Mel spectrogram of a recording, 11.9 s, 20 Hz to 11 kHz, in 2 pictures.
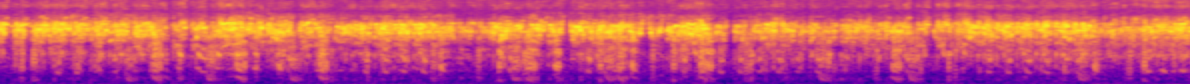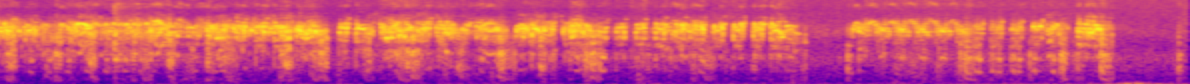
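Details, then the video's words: Black stork chicks in the nest beg with a continuous chorus of high, hoarse, wheezing squeals, breaking briefly near the end, a reflex as an unknown adult black stork moved around the nest, though no feeding followed; 13 July. "Must-toonekurg::Ciconia nigra"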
